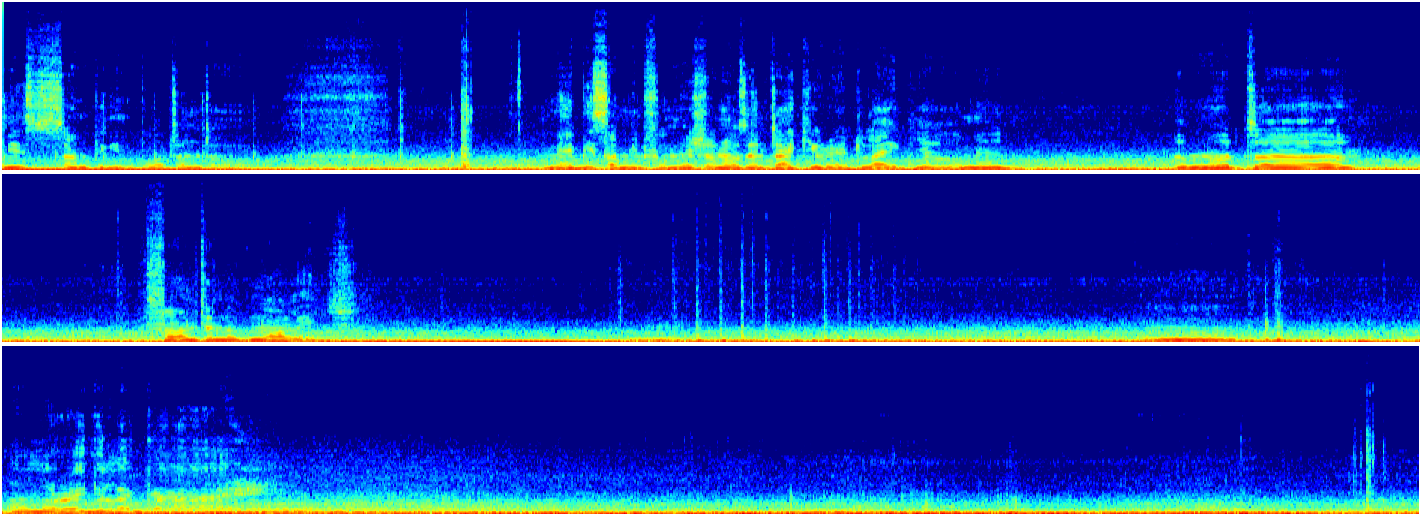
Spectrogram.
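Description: A car engine hums steadily as the car drives slowly in traffic.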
